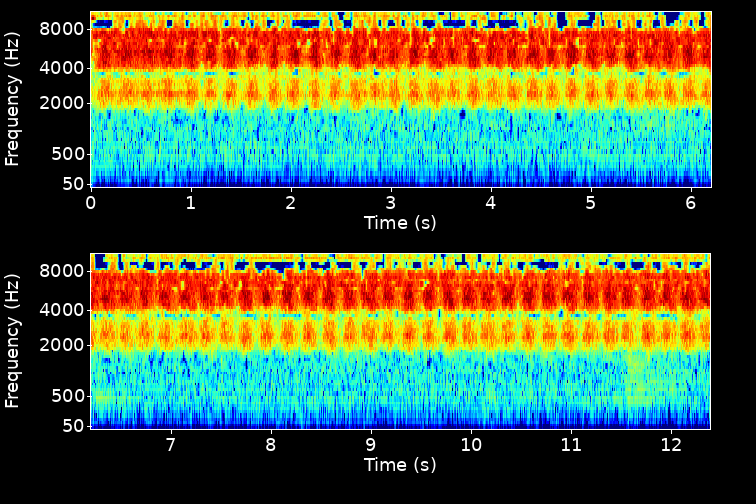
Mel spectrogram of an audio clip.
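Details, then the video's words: Summer chorus of cicadas in Provence, France, a loud unbroken shrill drone throbbing in regular quick pulses, roughly two or three per second, filling the whole recording. "Cicadas singing in France (Provence)"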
